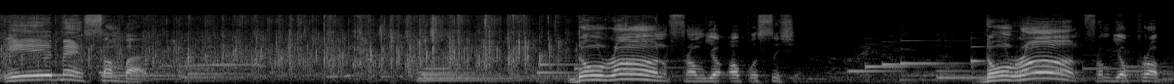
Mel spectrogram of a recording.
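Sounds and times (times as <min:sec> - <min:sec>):
speech: 0:00.0 - 0:01.6, 0:04.2 - 0:04.8, 0:05.7 - 0:08.2, 0:09.8 - 0:11.7
audience clapping: 0:00.0 - 0:06.1.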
